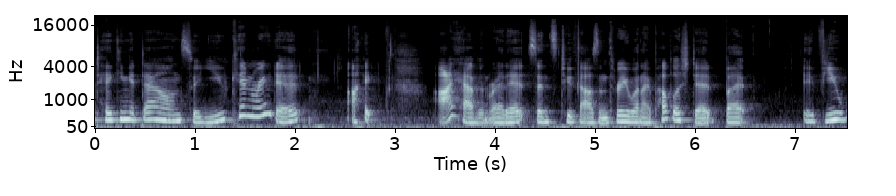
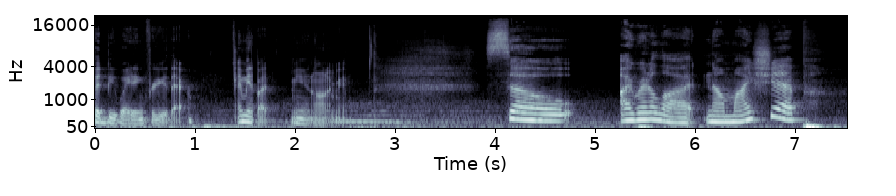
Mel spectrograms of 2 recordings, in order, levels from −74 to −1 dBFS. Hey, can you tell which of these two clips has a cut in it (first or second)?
second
